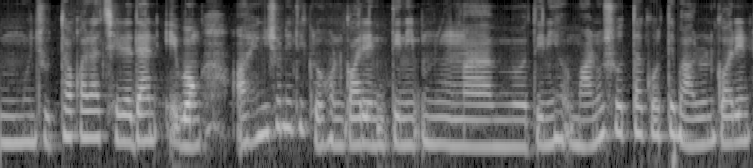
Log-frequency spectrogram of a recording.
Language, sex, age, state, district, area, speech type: Bengali, female, 18-30, West Bengal, Jalpaiguri, rural, spontaneous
